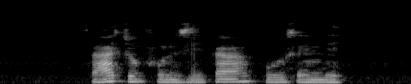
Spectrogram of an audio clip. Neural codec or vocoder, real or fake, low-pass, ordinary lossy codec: none; real; 7.2 kHz; AAC, 48 kbps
